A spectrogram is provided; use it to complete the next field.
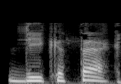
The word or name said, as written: decathexis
